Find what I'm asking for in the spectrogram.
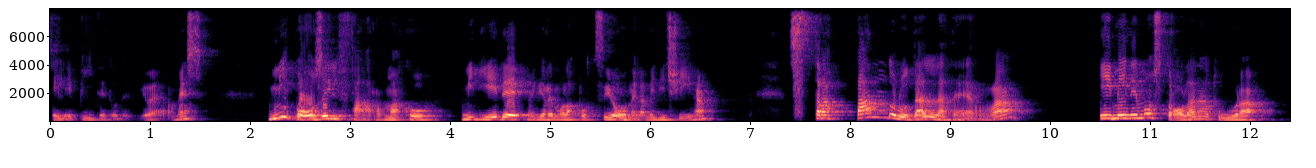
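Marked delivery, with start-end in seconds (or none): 2.2-12.3 epic verse reading. Acted. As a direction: read the verses like a storyteller. Reads Odyssey verses aloud.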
